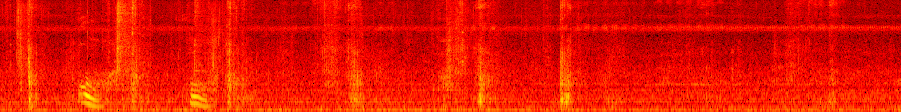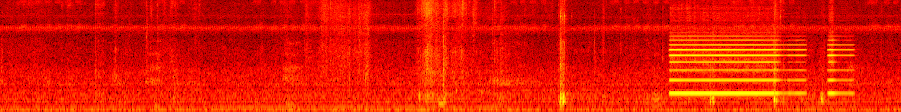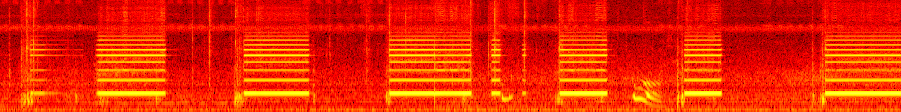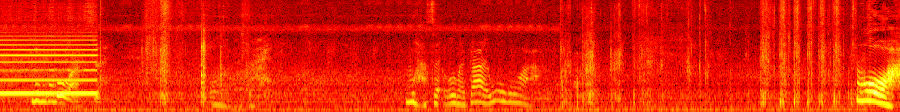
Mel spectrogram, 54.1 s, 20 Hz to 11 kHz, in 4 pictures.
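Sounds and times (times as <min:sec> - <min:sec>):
metal detector beeping: 0:23.6 - 0:26.4, 0:27.3 - 0:29.6, 0:30.6 - 0:31.8, 0:32.8 - 0:36.2, 0:37.2 - 0:37.9, 0:39.3 - 0:42.1.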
